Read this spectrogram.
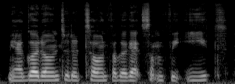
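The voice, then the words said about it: Deeper Jamaican Creole accent. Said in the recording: “my dad's from urban Jamaica, so he has a deeper accent, whereas his Jamaican Creole would be like”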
